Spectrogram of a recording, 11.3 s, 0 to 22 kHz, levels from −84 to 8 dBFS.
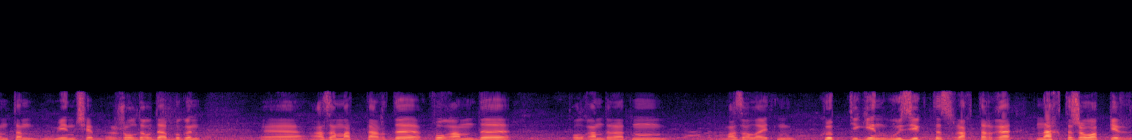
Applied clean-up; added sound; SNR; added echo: none; none; none; none.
